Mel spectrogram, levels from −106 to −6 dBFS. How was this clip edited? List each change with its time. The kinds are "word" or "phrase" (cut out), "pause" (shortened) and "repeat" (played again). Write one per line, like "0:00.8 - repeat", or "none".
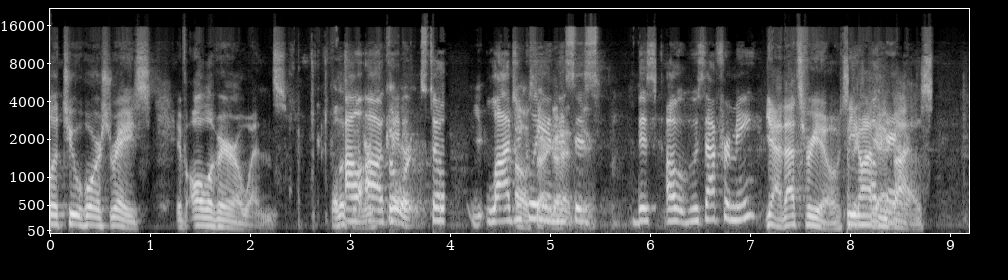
0:06.0 - word
0:07.1 - pause
0:08.0 - word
